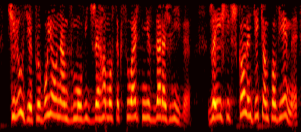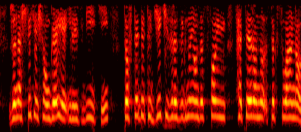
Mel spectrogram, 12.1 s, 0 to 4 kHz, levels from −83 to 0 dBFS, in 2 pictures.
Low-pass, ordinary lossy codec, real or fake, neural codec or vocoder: 3.6 kHz; none; real; none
